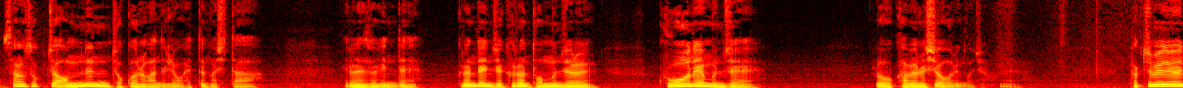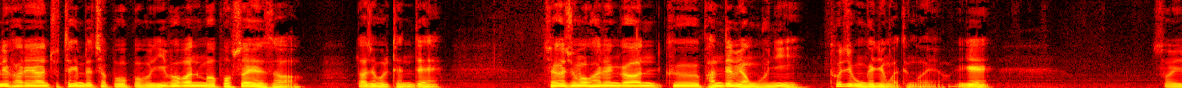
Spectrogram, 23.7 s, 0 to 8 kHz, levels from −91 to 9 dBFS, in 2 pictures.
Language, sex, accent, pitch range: Korean, male, native, 95-130 Hz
